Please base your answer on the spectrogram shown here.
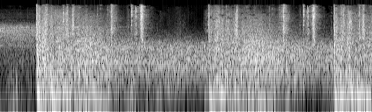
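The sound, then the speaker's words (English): Shotgun blasts ring out in a video game, a few loud, sharp bursts spaced over a couple of seconds. Each is a broad, crackling boom that trails off briefly before the next. “A few more shotgun shots to the face, and these guys should be done”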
